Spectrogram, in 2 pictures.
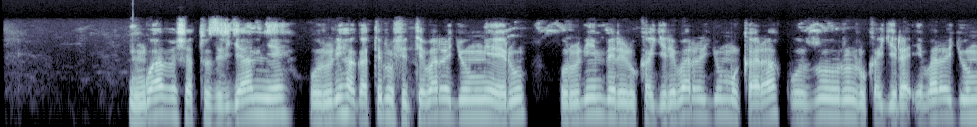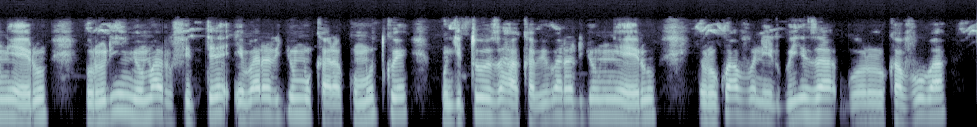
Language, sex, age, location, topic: Kinyarwanda, male, 50+, Musanze, agriculture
